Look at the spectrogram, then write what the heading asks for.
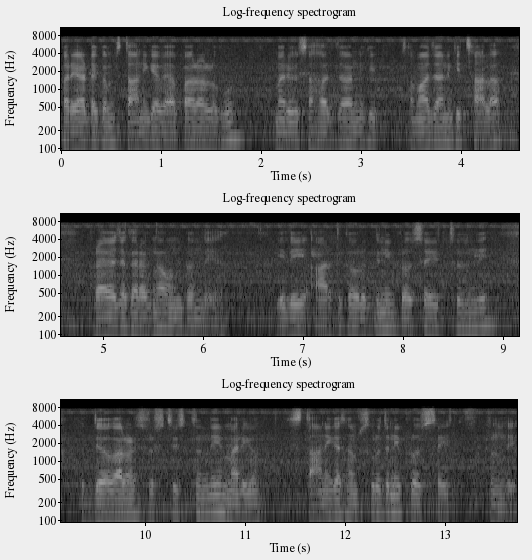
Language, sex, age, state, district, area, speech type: Telugu, male, 18-30, Telangana, Komaram Bheem, urban, spontaneous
